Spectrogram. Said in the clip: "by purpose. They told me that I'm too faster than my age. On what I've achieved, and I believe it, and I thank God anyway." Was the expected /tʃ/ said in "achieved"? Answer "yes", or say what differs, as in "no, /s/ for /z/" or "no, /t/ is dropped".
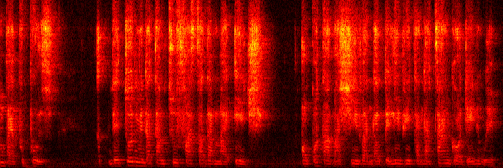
no, /ʃ/ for /tʃ/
